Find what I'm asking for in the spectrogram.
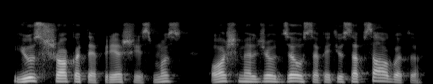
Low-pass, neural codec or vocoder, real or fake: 7.2 kHz; codec, 16 kHz, 8 kbps, FunCodec, trained on LibriTTS, 25 frames a second; fake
